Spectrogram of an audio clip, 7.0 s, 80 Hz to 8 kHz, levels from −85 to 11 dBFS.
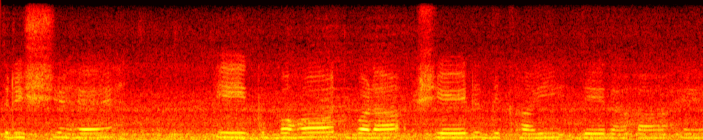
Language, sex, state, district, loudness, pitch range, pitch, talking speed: Hindi, female, Madhya Pradesh, Umaria, -17 LUFS, 230-245 Hz, 235 Hz, 85 wpm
